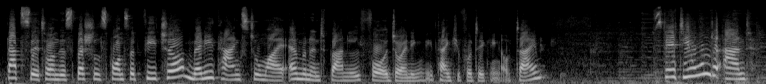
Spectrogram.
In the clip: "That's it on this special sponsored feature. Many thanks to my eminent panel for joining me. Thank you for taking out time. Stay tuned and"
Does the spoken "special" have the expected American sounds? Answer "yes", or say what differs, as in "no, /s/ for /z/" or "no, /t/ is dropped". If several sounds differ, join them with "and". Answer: yes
